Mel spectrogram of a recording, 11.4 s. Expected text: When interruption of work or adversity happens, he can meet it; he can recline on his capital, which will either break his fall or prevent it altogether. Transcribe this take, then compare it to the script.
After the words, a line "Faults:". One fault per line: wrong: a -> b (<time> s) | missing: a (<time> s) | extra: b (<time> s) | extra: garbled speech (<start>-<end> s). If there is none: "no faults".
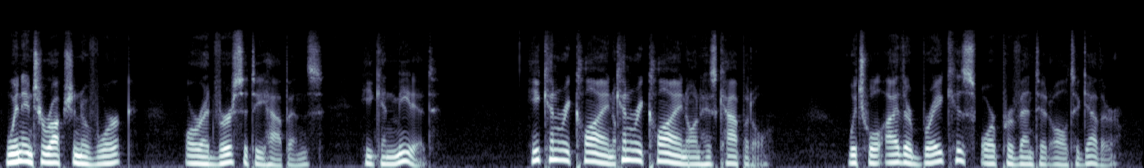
When interruption of work or adversity happens, he can meet it; he can recline can recline on his capital, which will either break his or prevent it altogether.
Faults:
extra: can recline (6.1 s)
missing: fall (9.7 s)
